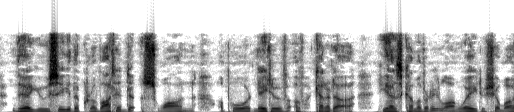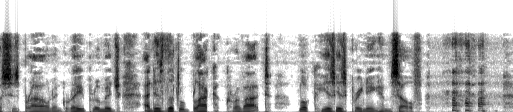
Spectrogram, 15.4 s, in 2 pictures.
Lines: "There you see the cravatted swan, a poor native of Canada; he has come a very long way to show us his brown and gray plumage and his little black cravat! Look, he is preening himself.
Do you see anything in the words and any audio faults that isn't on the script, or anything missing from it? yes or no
yes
